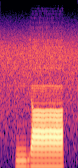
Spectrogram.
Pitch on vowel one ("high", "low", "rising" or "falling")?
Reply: high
